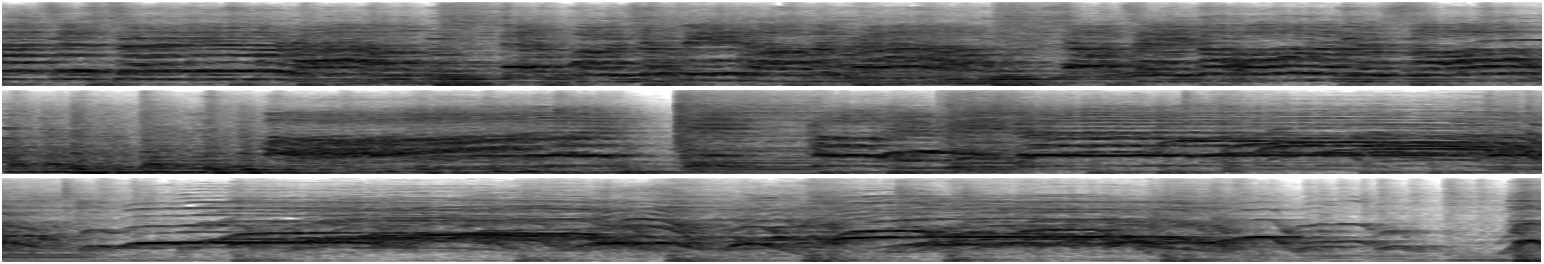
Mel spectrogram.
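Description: Ensemble cast of a stage musical singing a number together over a musical accompaniment with a steady beat.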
